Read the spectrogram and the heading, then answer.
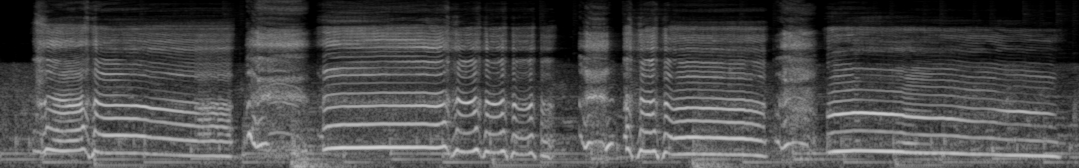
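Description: A girl kneeling on the floor cries loudly in long, wavering, high-pitched wails, broken by short gasping pauses between several sobbing bursts, after her name is not called among the competition winners.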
